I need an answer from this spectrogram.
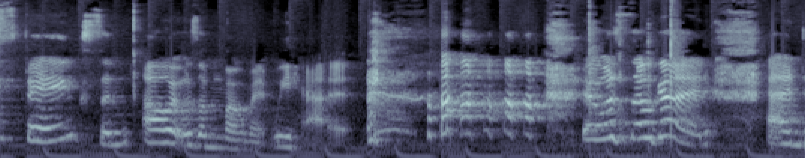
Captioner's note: laughs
